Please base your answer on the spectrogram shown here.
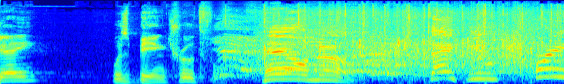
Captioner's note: audience applauding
